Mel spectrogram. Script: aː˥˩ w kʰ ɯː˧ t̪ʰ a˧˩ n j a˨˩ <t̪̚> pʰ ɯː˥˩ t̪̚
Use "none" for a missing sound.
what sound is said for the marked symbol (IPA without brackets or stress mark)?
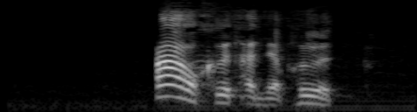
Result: none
